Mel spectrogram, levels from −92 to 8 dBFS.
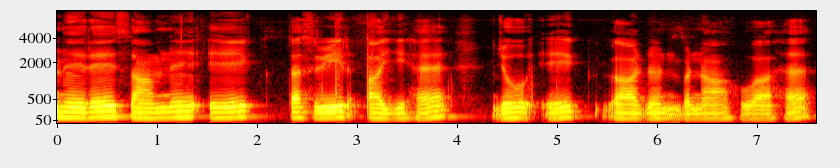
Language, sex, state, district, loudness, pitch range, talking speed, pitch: Hindi, male, Rajasthan, Jaipur, -16 LUFS, 95-110 Hz, 95 wpm, 100 Hz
